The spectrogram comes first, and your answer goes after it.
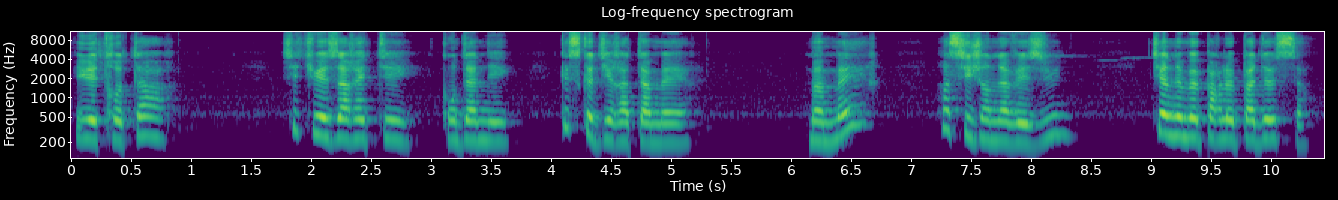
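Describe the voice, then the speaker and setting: A woman's voice: a little high, measured pace, long pauses, mellow, lightly acted. A woman reading the part of a bitter, scornful young male thief in an audiobook. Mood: amer. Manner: angry reproachful.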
